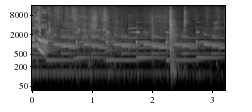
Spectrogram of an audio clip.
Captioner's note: exclaims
